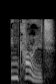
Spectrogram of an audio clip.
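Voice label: "encourage", British English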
